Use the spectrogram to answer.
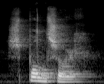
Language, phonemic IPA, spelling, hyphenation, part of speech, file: Dutch, /ˈspɔn.sɔr/, sponsor, spon‧sor, noun / verb, Nl-sponsor.ogg
- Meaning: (noun) sponsor; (verb) inflection of sponsoren: 1. first-person singular present indicative 2. second-person singular present indicative 3. imperative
